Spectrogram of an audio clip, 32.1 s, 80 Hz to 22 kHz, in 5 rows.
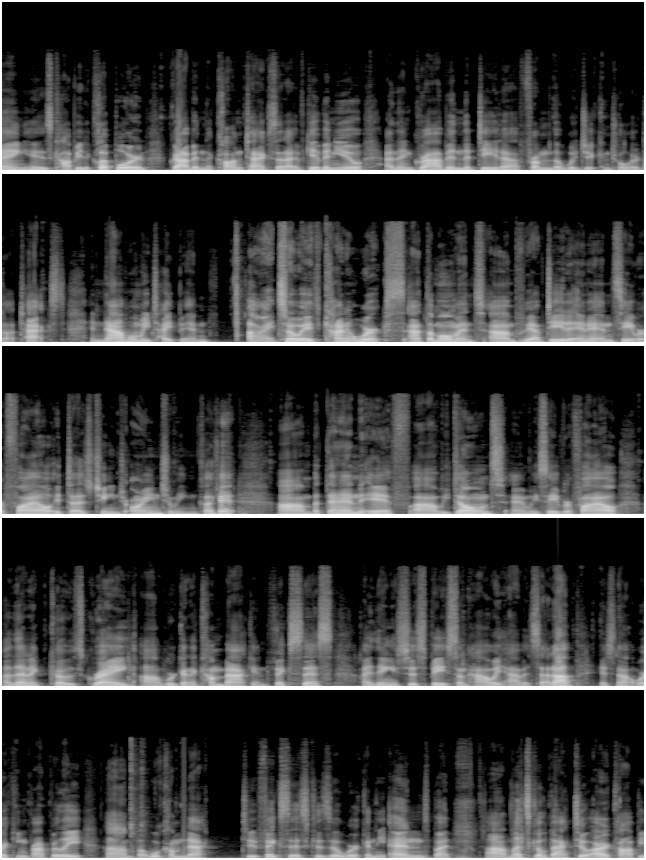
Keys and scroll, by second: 7.8 d, 8.5 ctrl+s, 9.5 d, 11.0 ctrl+s, 17.6 BackSpace, 18.8 ctrl+s, 20.5 d, 23.0 ctrl+s, 24.0 ctrl+s, 27.0 BackSpace, 31.1 BackSpace.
